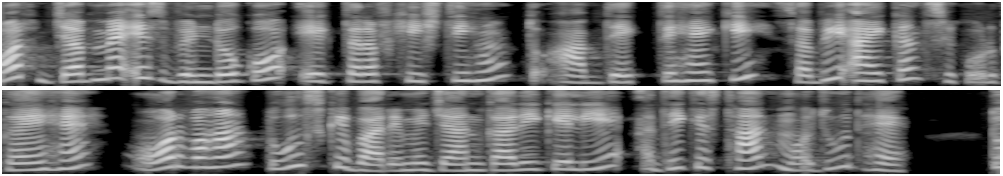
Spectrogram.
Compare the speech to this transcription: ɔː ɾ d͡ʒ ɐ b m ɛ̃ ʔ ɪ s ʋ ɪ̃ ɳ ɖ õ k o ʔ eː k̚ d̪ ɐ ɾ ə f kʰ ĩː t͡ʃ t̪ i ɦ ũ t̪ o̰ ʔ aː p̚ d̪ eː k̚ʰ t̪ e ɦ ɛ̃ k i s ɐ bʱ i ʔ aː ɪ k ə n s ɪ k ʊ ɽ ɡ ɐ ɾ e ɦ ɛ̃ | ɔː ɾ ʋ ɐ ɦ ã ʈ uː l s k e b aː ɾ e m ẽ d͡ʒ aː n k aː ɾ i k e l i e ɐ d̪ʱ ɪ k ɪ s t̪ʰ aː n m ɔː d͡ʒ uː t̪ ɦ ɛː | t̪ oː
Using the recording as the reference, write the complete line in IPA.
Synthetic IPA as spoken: ɔː ɾ d͡ʒ ɐ b m ɛ̃ ʔ ɪ s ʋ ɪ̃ ɳ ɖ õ k o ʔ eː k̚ t̪ ɐ ɾ ə f kʰ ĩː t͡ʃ t̪ i ɦ ũ t̪ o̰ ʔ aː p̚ d̪ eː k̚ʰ t̪ e ɦ ɛ̃ k i s ɐ bʱ i ʔ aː ɪ k ə n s ɪ k ʊ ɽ ɡ ɐ e ɦ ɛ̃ | ɔː ɾ ʋ ɐ ɦ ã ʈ uː l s k e b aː ɾ e m ẽ d͡ʒ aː n k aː ɾ i k e l i e ɐ d̪ʱ ɪ k ɪ s t̪ʰ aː n m ɔː d͡ʒ uː d̪ ɦ ɛː | t̪ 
